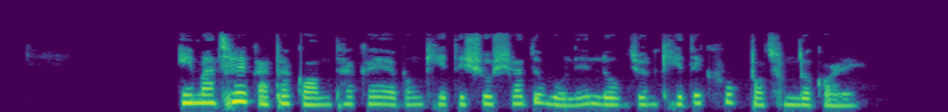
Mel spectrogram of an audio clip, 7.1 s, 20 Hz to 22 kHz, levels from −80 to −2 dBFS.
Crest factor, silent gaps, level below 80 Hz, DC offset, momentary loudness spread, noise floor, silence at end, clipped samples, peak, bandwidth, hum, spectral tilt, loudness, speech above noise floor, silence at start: 18 dB; none; -60 dBFS; under 0.1%; 9 LU; under -90 dBFS; 0.7 s; under 0.1%; -2 dBFS; 7.8 kHz; none; -4.5 dB/octave; -18 LUFS; over 73 dB; 1.35 s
